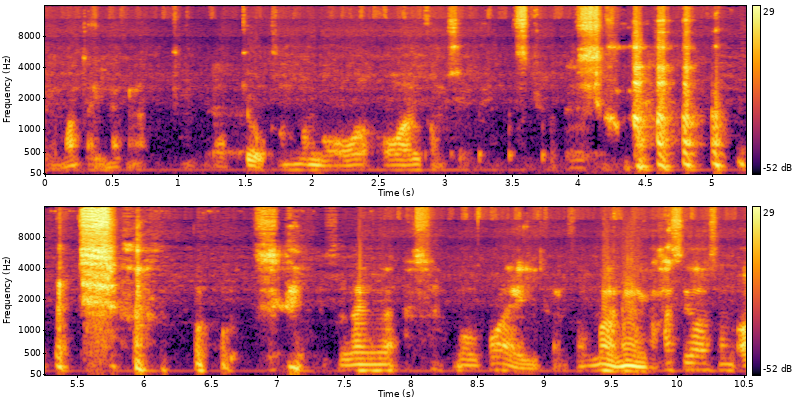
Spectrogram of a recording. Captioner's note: laughs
